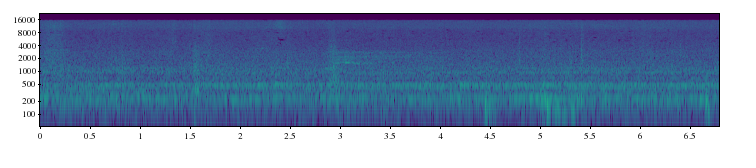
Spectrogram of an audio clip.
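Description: A swarm of Carniolan honeybees buzzing steadily around the hive, with a few soft knocks from the wooden top cover being set in place about halfway through.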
